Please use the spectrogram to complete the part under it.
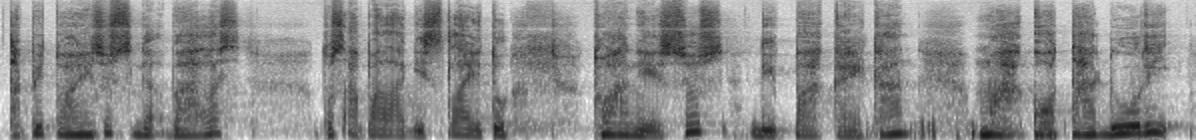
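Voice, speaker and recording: A young man teaching children in church, telling a Bible story in an animated, playful way and asking the kids questions. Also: fairly high pitch, normal speed, slightly rough.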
